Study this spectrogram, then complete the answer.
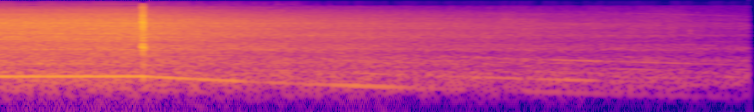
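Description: An Electrolux push-button vacuum cleaner runs with a steady, loud motor whine and airflow that drops slightly in pitch and fades a little, heard close with no talking.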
